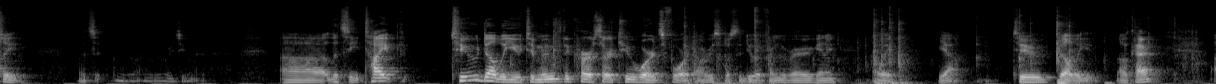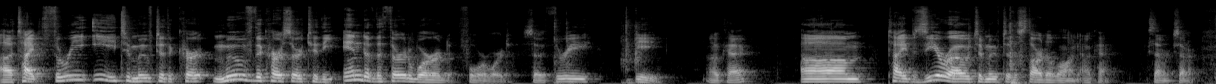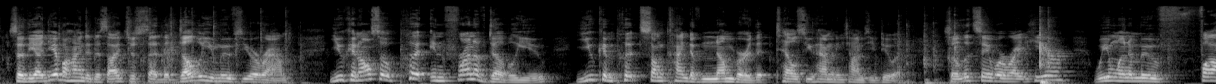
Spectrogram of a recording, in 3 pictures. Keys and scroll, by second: 6.5-7.7 typing, 8.5 Escape, 8.7 Escape, 9.8-10.2 typing, 17.4-18.6 typing, 21.9 0, 24.6-26.6 typing, 32.7-34.4 typing.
